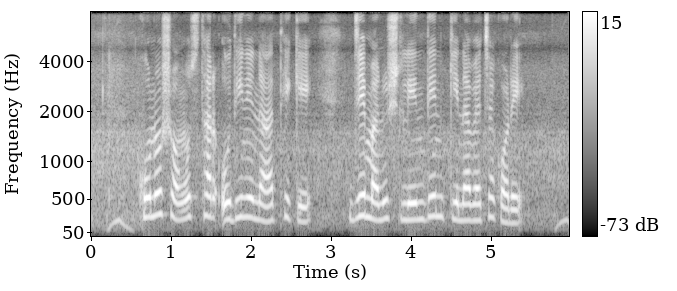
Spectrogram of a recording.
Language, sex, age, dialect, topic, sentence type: Bengali, female, 18-24, Standard Colloquial, banking, statement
